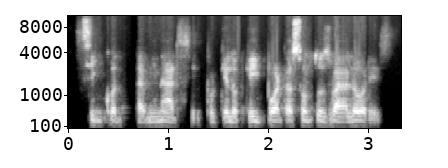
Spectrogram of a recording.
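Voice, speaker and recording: A man speaks at a moderate pace. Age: 50s. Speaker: psychic and self-styled prophet. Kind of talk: interview conversation.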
